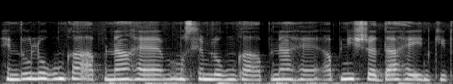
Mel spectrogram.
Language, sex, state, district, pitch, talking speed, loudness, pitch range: Hindi, female, Bihar, West Champaran, 230 Hz, 185 wpm, -13 LUFS, 225-245 Hz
